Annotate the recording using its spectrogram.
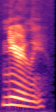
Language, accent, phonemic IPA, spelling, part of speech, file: English, US, /ˈnɪɹli/, nearly, adverb, En-us-nearly.ogg
- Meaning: 1. In close approximation; almost, virtually 2. With great scrutiny; carefully 3. With close relation; intimately 4. Closely, in close proximity 5. Stingily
